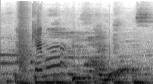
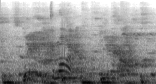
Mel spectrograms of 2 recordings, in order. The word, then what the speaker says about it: Khmer: Kemmer? Come on. That's how you say it, right? Khmer.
